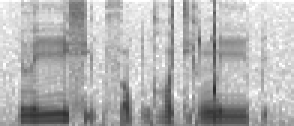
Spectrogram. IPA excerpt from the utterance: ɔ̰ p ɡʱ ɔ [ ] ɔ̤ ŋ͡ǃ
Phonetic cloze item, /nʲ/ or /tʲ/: tʲ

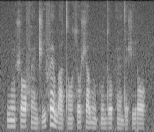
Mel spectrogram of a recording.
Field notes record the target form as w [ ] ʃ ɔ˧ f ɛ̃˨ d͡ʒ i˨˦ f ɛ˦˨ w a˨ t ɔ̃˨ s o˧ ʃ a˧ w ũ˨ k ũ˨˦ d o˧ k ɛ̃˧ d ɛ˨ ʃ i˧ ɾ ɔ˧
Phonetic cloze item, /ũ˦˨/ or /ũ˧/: ũ˧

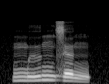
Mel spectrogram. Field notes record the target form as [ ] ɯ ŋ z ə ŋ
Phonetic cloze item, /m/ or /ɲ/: m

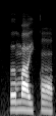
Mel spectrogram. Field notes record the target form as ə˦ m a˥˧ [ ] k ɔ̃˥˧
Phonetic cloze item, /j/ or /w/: j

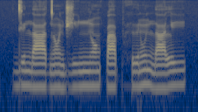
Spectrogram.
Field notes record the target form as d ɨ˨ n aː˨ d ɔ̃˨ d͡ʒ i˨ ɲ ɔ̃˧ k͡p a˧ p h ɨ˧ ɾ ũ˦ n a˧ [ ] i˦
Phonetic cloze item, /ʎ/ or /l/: l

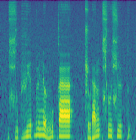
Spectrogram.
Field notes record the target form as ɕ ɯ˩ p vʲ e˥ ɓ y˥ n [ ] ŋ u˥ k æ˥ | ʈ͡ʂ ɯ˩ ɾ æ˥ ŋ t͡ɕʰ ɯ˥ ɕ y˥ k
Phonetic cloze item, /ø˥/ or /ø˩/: ø˩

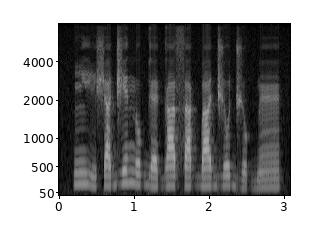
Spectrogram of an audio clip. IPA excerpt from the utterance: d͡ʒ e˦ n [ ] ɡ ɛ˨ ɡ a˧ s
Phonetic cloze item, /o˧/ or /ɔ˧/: o˧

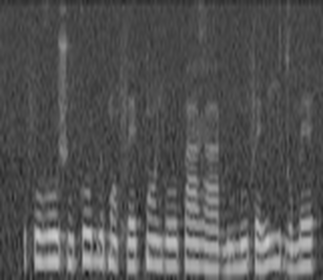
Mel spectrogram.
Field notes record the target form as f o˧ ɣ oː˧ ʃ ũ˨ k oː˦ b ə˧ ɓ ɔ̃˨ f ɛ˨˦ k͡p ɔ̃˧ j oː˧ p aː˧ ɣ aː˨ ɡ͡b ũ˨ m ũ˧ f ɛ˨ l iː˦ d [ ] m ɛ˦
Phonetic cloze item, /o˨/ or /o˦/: o˨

